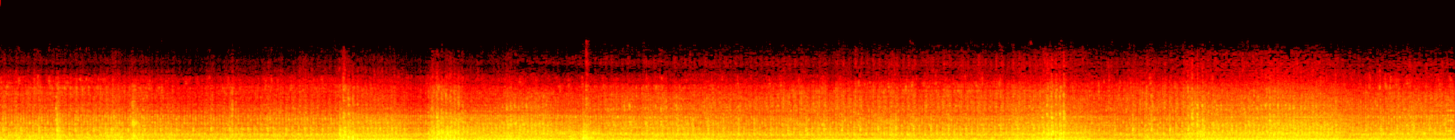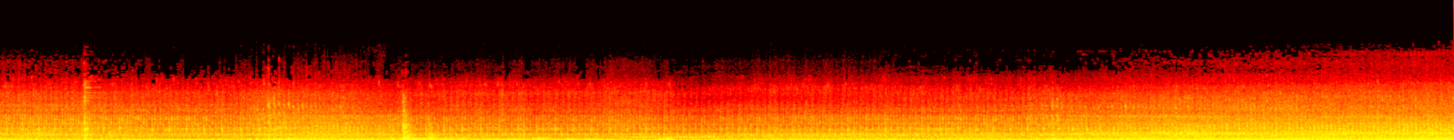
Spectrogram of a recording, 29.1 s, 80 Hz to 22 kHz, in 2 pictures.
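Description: Massey Ferguson MF30E industrial loader tractor's Perkins diesel engine running steadily under load while the front loader bucket digs into soil and lifts, with a few sharp knocks along the way.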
